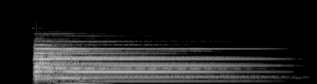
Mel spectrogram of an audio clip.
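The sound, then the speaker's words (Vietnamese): An ancient bell rings through the city, struck once with a sharp onset. Its bright metallic tone then hangs and slowly fades over a few seconds, with no other sound. “Tiếng chuông cổ chấn động toàn thành”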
